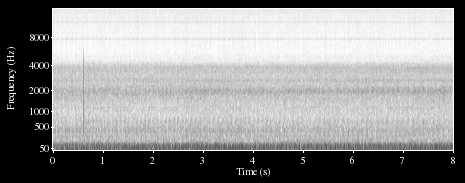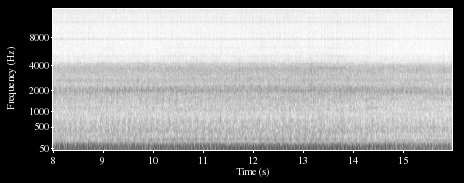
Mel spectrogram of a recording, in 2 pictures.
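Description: A small aircraft's engine during a landing approach in gusty wind, heard from inside the cockpit as a steady, loud droning hum that holds level throughout with no talking.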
